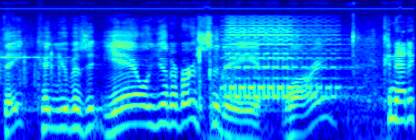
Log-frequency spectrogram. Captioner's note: buzzer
